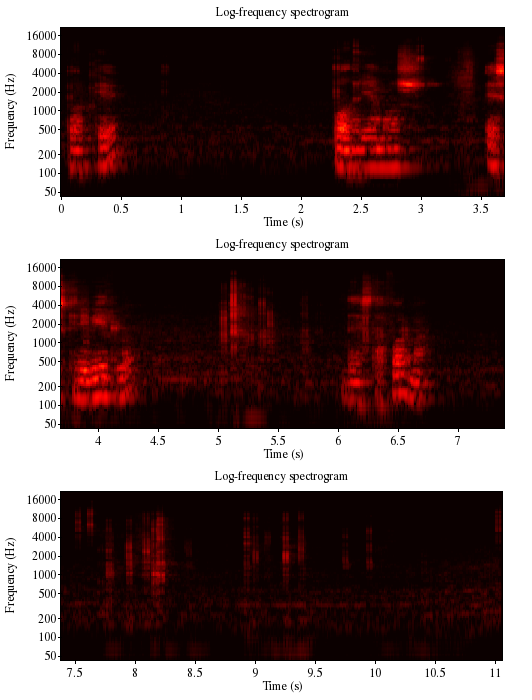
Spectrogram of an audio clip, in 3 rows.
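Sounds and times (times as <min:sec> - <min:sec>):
computer keyboard and mouse clicking: 0:05.0 - 0:05.9, 0:07.5 - 0:10.1.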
